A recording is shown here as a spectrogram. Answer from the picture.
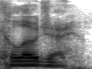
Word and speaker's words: Kolodziej: So the good part is after trying to say Kolodziej, and everything you've probably heard your entire life, you said, hey, it rhymes, OJ Kolodziej.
